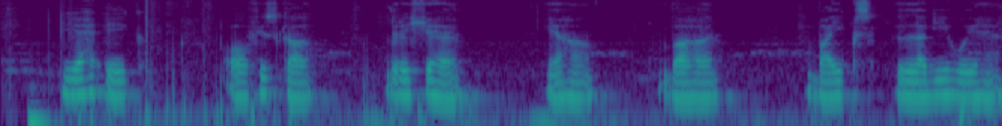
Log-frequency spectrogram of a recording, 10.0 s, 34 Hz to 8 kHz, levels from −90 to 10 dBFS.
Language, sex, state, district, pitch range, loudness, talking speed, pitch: Hindi, male, Bihar, Samastipur, 115-130 Hz, -45 LUFS, 70 wpm, 120 Hz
